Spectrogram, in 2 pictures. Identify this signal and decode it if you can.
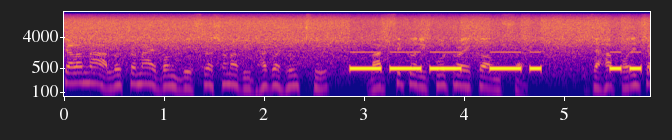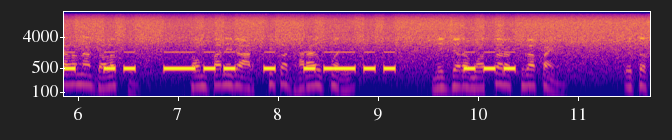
Morse code (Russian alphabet), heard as a keyed tone, machine-sent, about 12 wpm, 490 Hz, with speech in Odia. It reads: ОН СИДЕЛ С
